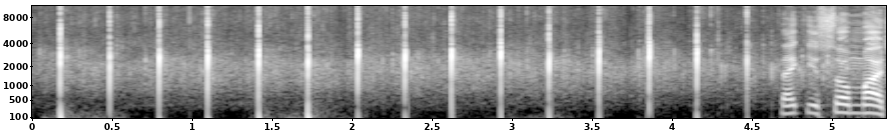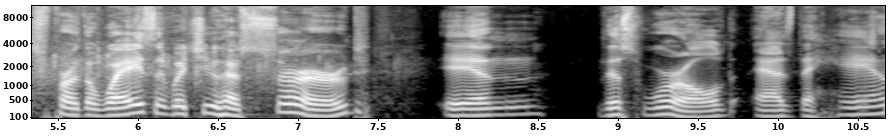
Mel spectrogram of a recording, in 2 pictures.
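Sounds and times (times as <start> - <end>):
audience applause in sharp rhythmic claps: 0.0 - 7.8
speech: 4.7 - 10.6.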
